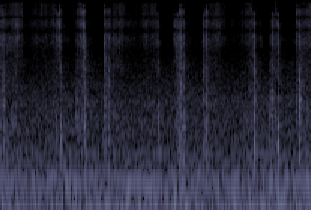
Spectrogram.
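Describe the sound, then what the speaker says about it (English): Tarot cards being shuffled, quiet riffling bursts repeating at a steady pace, close but faint against a low background hum. "We just did all that shuffling."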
